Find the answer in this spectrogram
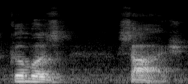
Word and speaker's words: Khubz Saj: And nowadays, down even in the mountains and down in Beirut, it would be pronounced Khubz Saj.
